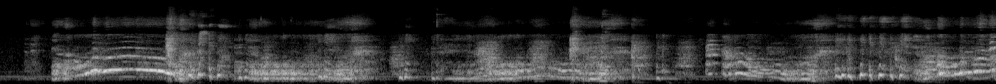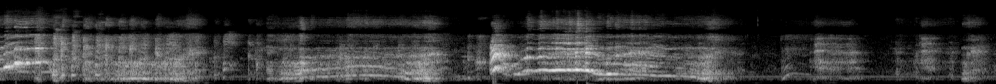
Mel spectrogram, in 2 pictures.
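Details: Female dog left alone in the house while the other two dogs are away, giving repeated arching, howl-like whines that rise and fall every few seconds, mixed with yips and mutters, and a faint laugh; constant low hum.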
